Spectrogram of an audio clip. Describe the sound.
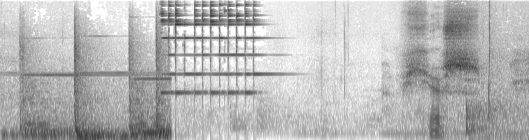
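A doorbell rings late at night: a rapid, high metallic trill lasting about a second. Voices can be heard talking before and after it.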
